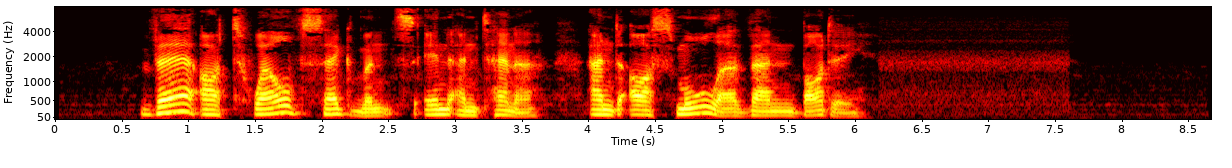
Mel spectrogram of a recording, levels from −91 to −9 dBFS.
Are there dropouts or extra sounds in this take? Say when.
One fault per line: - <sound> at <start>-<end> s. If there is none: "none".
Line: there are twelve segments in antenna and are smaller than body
none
